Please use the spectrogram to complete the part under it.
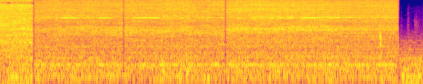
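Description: A Dyson Airwrap blowing hot air to dry hair gives a loud, continuous close-up whoosh with a faint high whine, running steadily with no talking before it cuts off abruptly near the end.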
